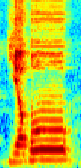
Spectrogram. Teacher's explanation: क़ाफ हुरूफ मुस्तअलिया है, पुर पढ़ेंगे। वाव मद्दा को एक अलिफ के बराबर खींच कर पढ़ना है।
